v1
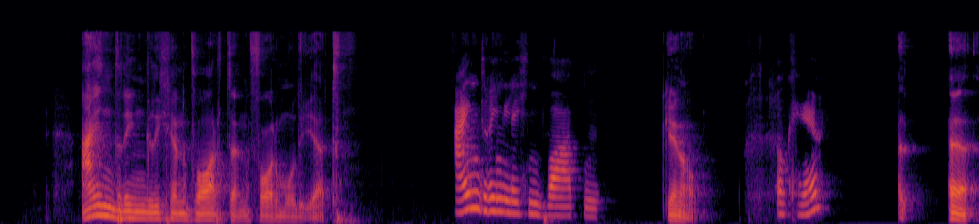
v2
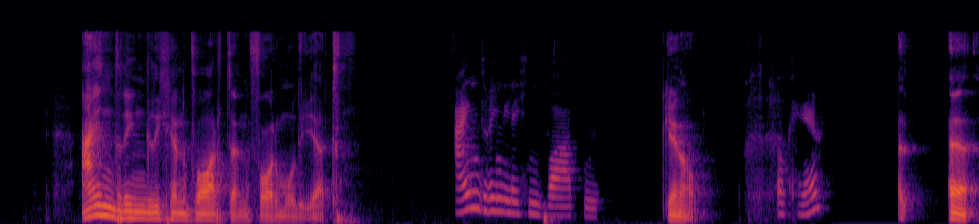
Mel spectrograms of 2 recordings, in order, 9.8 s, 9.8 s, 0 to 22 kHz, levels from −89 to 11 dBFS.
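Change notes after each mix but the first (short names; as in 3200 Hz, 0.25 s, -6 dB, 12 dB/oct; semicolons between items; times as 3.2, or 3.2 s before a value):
second voice -9.5 dB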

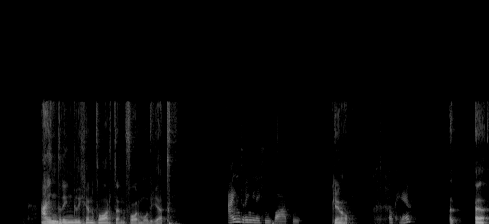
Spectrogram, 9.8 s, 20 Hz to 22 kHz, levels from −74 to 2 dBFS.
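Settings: second voice: send +6.0 dB; master: add high shelf 9700 Hz +7.5 dB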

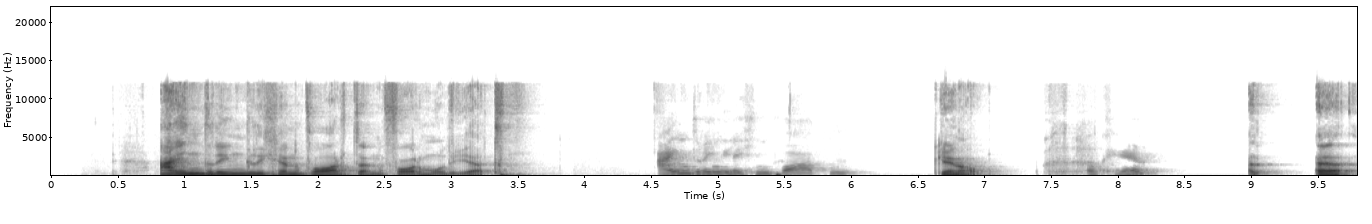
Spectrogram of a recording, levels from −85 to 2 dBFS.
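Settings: first voice +7.5 dB; second voice: send +9.5 dB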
